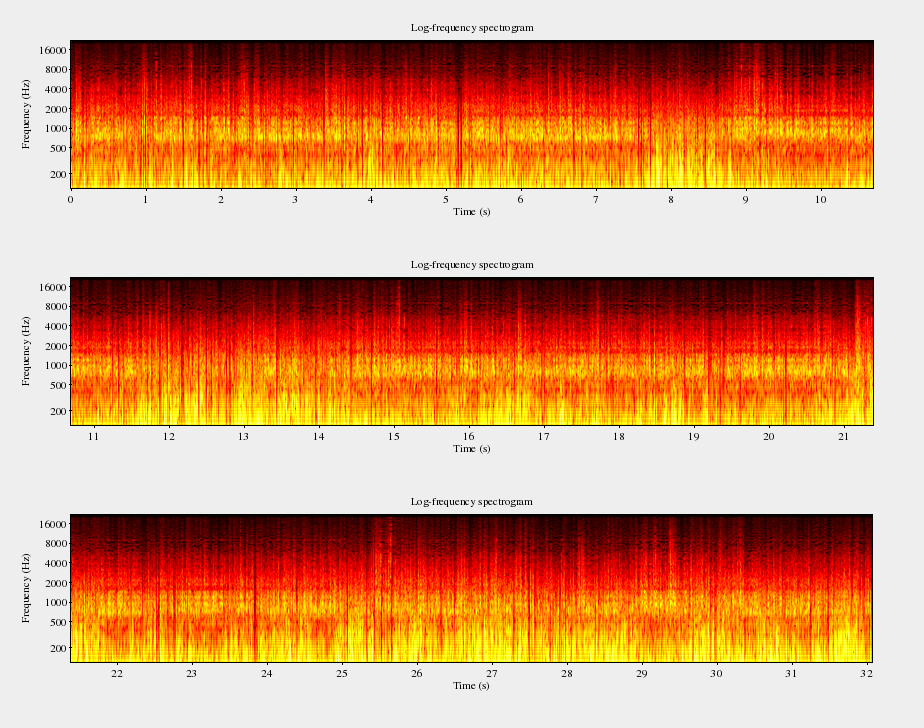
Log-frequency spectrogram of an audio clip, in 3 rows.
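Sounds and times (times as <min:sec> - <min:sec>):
motorcycle engine running: 0:00.0 - 0:32.0
wind noise on microphone: 0:00.0 - 0:32.0.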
